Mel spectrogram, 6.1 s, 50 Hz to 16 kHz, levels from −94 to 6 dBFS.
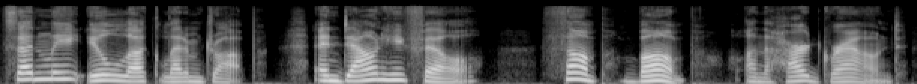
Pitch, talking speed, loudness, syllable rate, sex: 210 Hz, 135 wpm, -16 LUFS, 3.6 syllables/s, female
